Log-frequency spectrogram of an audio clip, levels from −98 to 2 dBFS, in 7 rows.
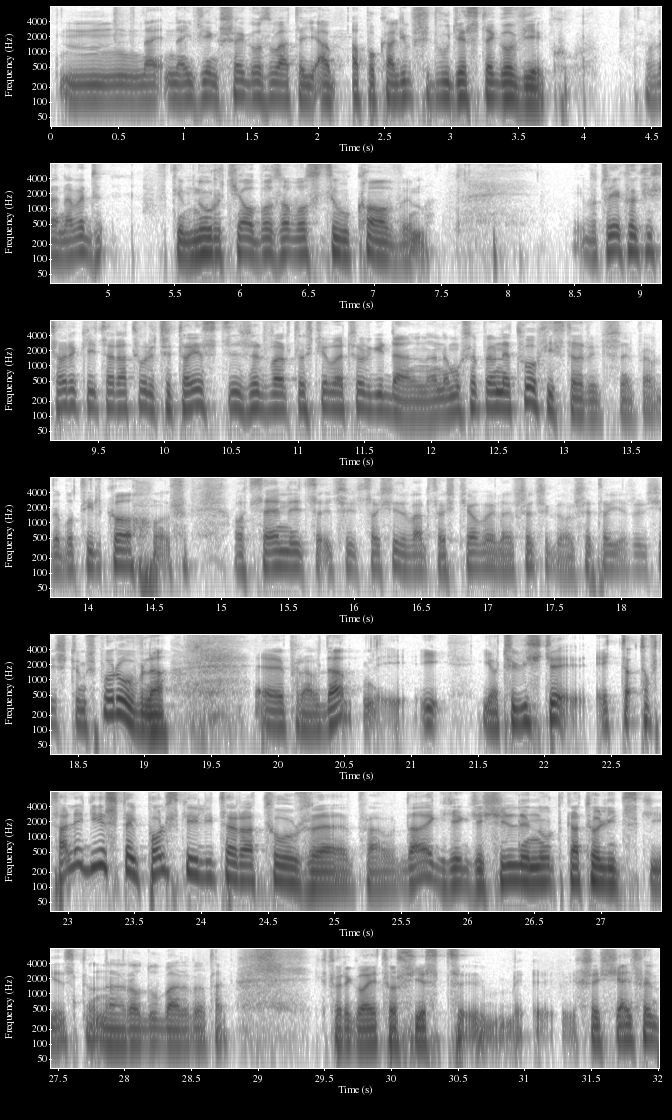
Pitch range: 115-150 Hz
